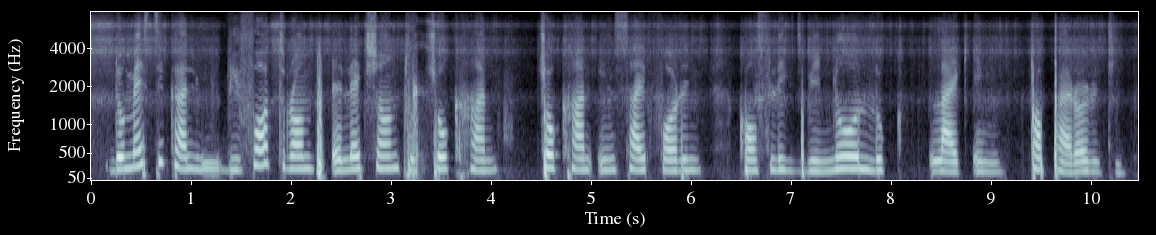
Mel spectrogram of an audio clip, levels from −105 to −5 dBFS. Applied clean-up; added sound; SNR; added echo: neural mask model RNNoise.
